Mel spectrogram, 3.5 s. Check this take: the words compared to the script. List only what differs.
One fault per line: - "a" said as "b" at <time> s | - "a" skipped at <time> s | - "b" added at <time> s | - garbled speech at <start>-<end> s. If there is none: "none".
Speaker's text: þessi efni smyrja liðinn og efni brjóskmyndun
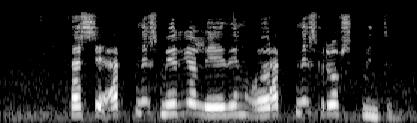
none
